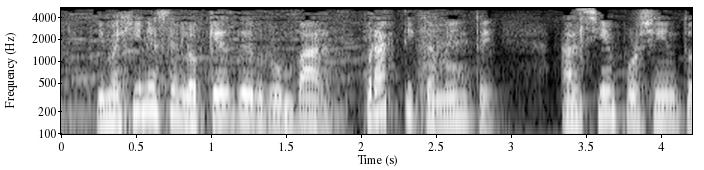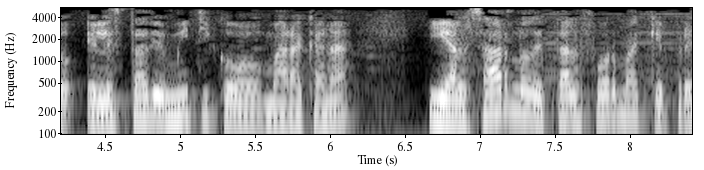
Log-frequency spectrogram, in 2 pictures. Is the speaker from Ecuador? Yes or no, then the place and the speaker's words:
yes; Ecuador; como somos ecuatorianos, hemos de pasar en la televisión desde las 10 más o menos sentados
